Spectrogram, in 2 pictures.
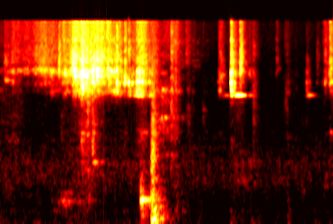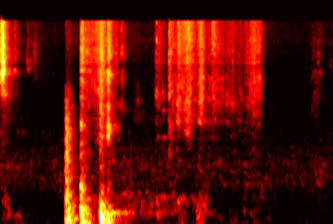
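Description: Stainless-steel bath-bomb sphere mould scooping and scraping through dry, crumbly baking soda and citric acid mixture in a glass bowl: a gritty rustling scrape with a few knocks and clicks. The loudest is a low knock about four seconds in.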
